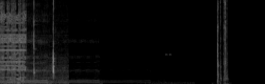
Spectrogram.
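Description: Animated logo sting: a bright shimmering synth chord with two sharp clicks, dying away within about a second and a half, then near silence until a short double click near the end.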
